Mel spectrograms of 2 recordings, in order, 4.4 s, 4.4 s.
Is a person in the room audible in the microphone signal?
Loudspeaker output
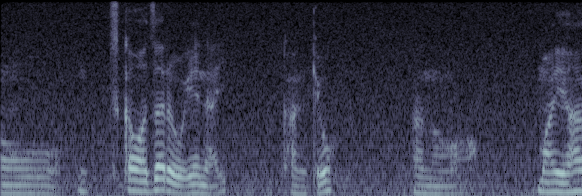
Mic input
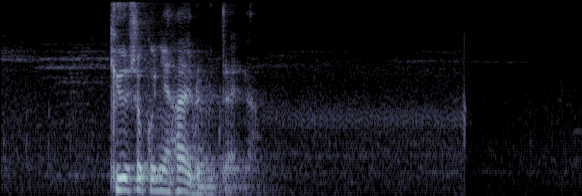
Yes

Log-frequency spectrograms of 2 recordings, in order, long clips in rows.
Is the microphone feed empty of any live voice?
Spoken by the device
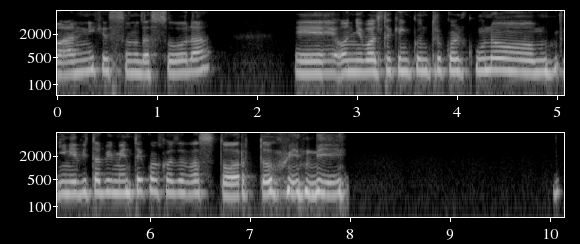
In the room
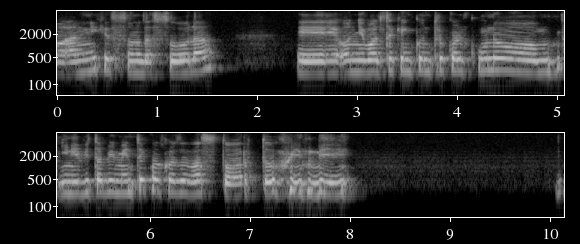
Yes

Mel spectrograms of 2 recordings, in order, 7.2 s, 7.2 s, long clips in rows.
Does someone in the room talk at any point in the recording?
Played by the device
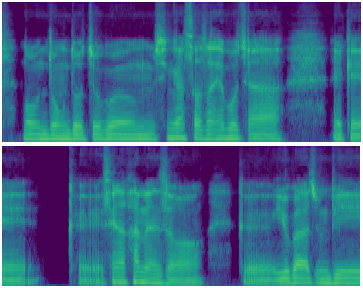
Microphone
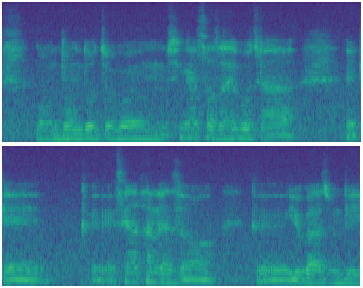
No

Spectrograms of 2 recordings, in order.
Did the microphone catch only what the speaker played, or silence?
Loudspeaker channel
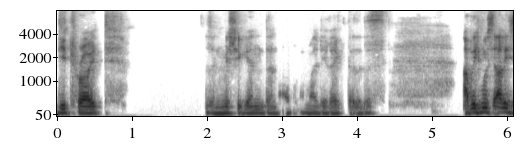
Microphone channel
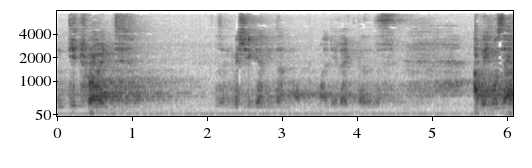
Yes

